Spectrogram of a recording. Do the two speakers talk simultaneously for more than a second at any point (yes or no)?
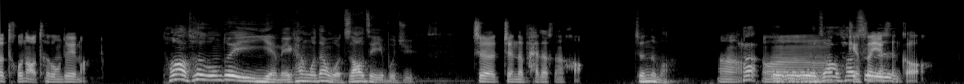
yes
